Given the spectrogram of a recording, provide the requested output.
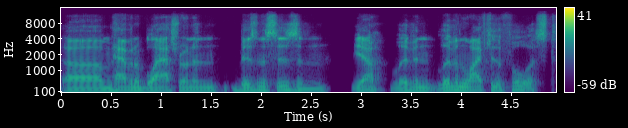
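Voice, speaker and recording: In a Southern US accent, a man speaks at a medium pitch with fairly even intonation. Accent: Southern US, slow vowels. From US South, rural Alabama. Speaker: entrepreneur and investor. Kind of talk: podcast interview. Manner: slow vowels.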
